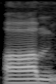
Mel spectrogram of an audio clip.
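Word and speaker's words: arm: तो ये इसको कहते हैं आम, यानी आर साइलेंट होता है। ठीक है, आम आम।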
